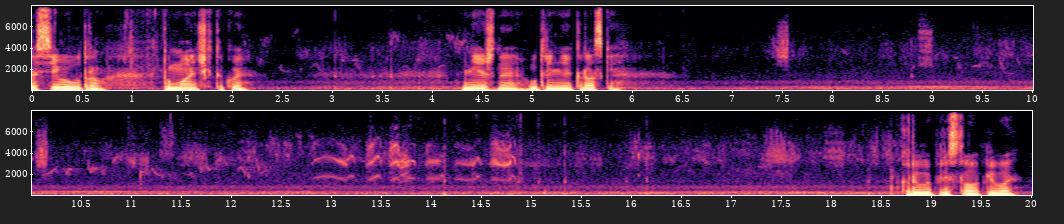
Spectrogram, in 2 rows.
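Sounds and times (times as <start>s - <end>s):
faint low hum: 0.0s - 20.0s
small birds chirping: 0.0s - 20.0s
soft outdoor background noise: 0.0s - 20.0s
whistled bird song: 7.4s - 18.7s.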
